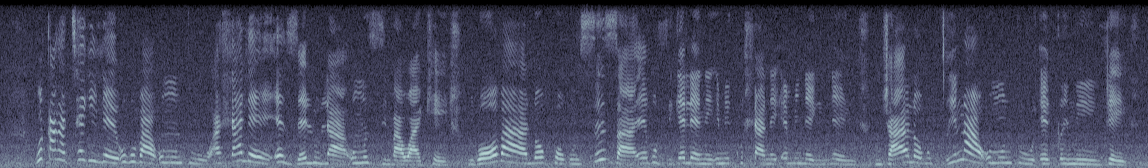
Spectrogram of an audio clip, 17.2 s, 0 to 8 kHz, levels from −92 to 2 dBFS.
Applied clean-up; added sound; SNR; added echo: none; Ocean; 12 dB; none.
